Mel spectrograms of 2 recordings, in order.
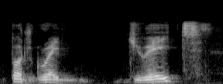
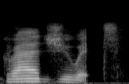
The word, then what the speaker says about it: postgraduate: In reality, he took part of the postgraduate diploma course. Say it like this. Postgraduate. Graduate. Postgraduate diploma. Not graduate, but graduate. Postgraduate Good.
